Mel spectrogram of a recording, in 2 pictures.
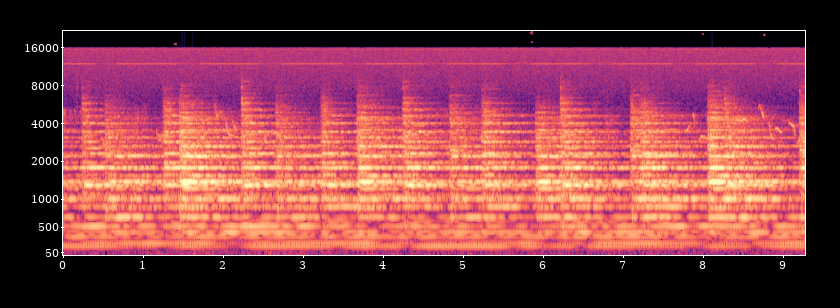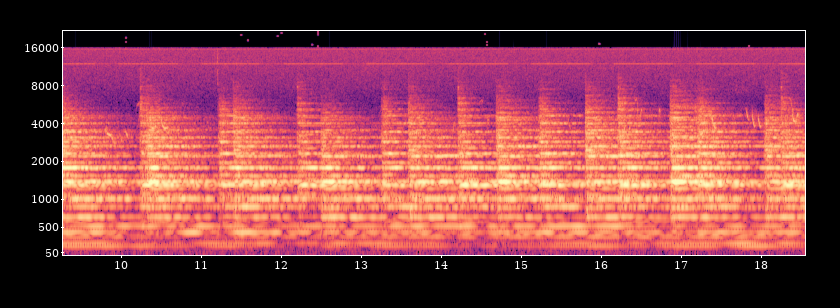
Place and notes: Litoměřice, Czech Republic - Noon bells
Noon bells at Domske namesti in Litomerice. A spring soundscape in the centre of a small historical town.
jiri lindovsky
